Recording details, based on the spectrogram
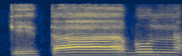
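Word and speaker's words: كِتَابٌ: কেতা কেতাবুন হাকিমুন। কেতা নয়, কিতা।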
